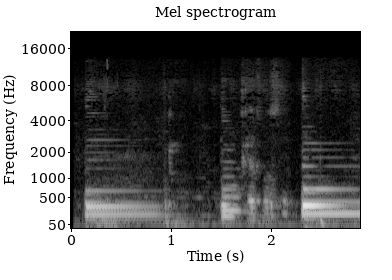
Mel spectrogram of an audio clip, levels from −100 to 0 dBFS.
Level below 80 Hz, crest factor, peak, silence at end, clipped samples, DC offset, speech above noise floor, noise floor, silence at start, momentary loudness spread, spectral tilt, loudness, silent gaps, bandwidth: -54 dBFS; 20 dB; -6 dBFS; 0 s; under 0.1%; under 0.1%; 31 dB; -54 dBFS; 0.15 s; 21 LU; -9.5 dB/octave; -24 LUFS; none; 8.2 kHz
